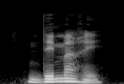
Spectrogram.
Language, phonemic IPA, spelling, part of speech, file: French, /de.ma.ʁe/, démarrer, verb, Fr-démarrer.ogg
- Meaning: 1. to start, to get started, to start up (especially a vehicle) 2. to start up, to turn on (a computer) 3. to start, to get started, to start up 4. to drive off, to pull away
